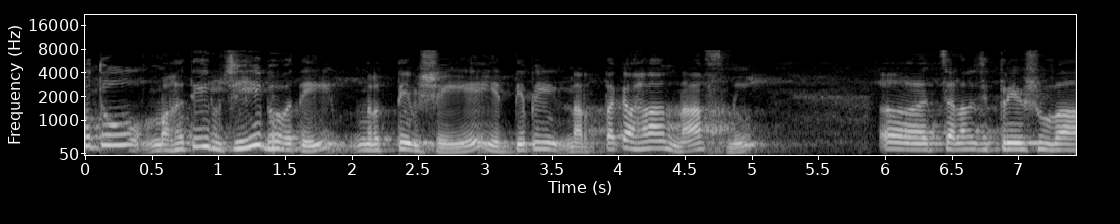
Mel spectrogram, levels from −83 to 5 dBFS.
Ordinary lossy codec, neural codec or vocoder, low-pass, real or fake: none; codec, 16 kHz, 16 kbps, FunCodec, trained on Chinese and English, 50 frames a second; none; fake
